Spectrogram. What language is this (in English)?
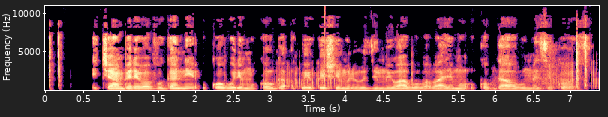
Kinyarwanda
